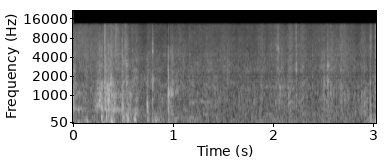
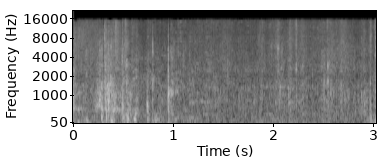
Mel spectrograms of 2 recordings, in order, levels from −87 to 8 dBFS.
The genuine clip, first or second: second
